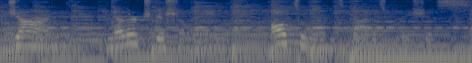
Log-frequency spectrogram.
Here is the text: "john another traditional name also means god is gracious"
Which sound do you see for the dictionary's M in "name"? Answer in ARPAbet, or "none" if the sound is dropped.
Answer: none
